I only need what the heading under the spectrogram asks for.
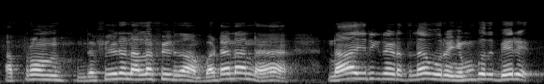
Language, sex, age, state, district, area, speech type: Tamil, male, 18-30, Tamil Nadu, Sivaganga, rural, spontaneous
